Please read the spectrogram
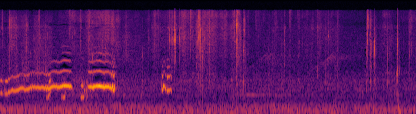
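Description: A backyard hen giving a loud, drawn-out call in two parts, rising in pitch through the first second, followed by a short single note about two and a half seconds in.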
